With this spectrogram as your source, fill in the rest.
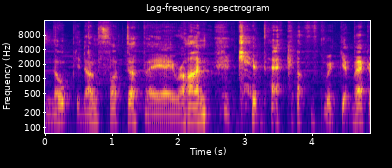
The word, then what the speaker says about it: Aaron: But it's pronounced Aaron. He's like, no, damn it! Are you fucking with me? It's AA Ron. No, it's Aaron.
